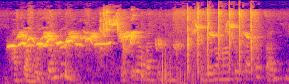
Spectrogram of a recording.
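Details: Javan pied starling singing a busy 'gacor full isian' song: whistled notes near the middle register, then a rush of sharp, scratchy clicks and rasping bursts, loud and fast throughout.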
